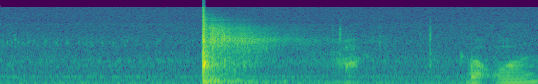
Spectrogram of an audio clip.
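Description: A shotgun fires once in the distance, outdoors in open country.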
